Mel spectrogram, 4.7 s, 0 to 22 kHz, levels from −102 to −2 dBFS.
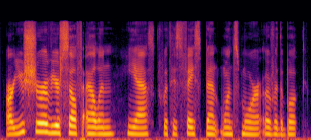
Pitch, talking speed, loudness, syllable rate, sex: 190 Hz, 220 wpm, -19 LUFS, 5.2 syllables/s, female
